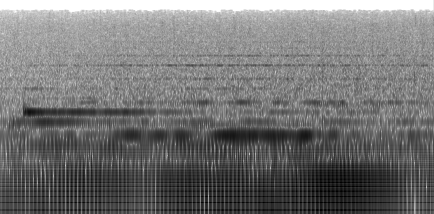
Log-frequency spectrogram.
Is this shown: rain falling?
yes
